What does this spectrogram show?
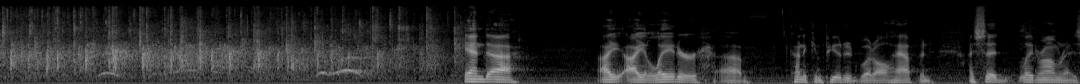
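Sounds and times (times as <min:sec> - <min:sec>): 
audience applause: 0:00.0 - 0:04.8
speech: 0:04.6 - 0:05.3, 0:06.0 - 0:10.8.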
